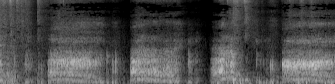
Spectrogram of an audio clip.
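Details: Two Boston Terriers growling while playing tug: rough, buzzy growls in bursts of about a second, broken by short quiet gaps, loud and close throughout.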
